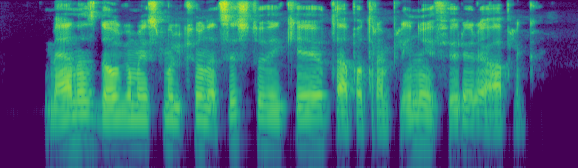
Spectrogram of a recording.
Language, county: Lithuanian, Klaipėda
